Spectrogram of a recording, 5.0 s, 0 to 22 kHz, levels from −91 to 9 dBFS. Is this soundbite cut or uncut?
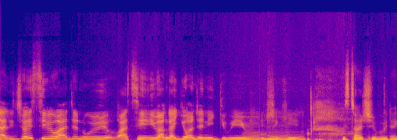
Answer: cut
